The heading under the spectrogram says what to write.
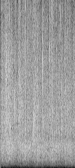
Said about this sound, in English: No, that's good. It's worth clapping for.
